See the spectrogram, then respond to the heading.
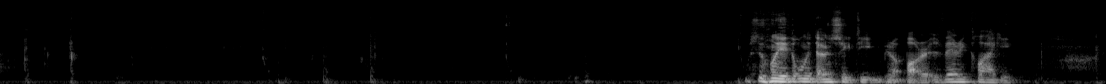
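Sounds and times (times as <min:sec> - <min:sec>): wet mouth clicks chewing: 0:00.0 - 0:06.4.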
